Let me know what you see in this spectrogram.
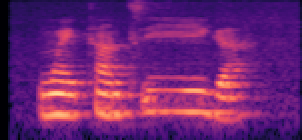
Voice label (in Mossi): "wẽ kãntɩɩga", moore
